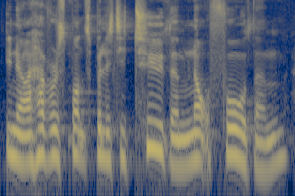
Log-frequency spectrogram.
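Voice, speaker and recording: A woman speaks as a psychotherapist answering questions at a professional event. Her voice sits a little low, and she talks in a measured, reflective way, often restarting her sentences as she thinks. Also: dark tone.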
